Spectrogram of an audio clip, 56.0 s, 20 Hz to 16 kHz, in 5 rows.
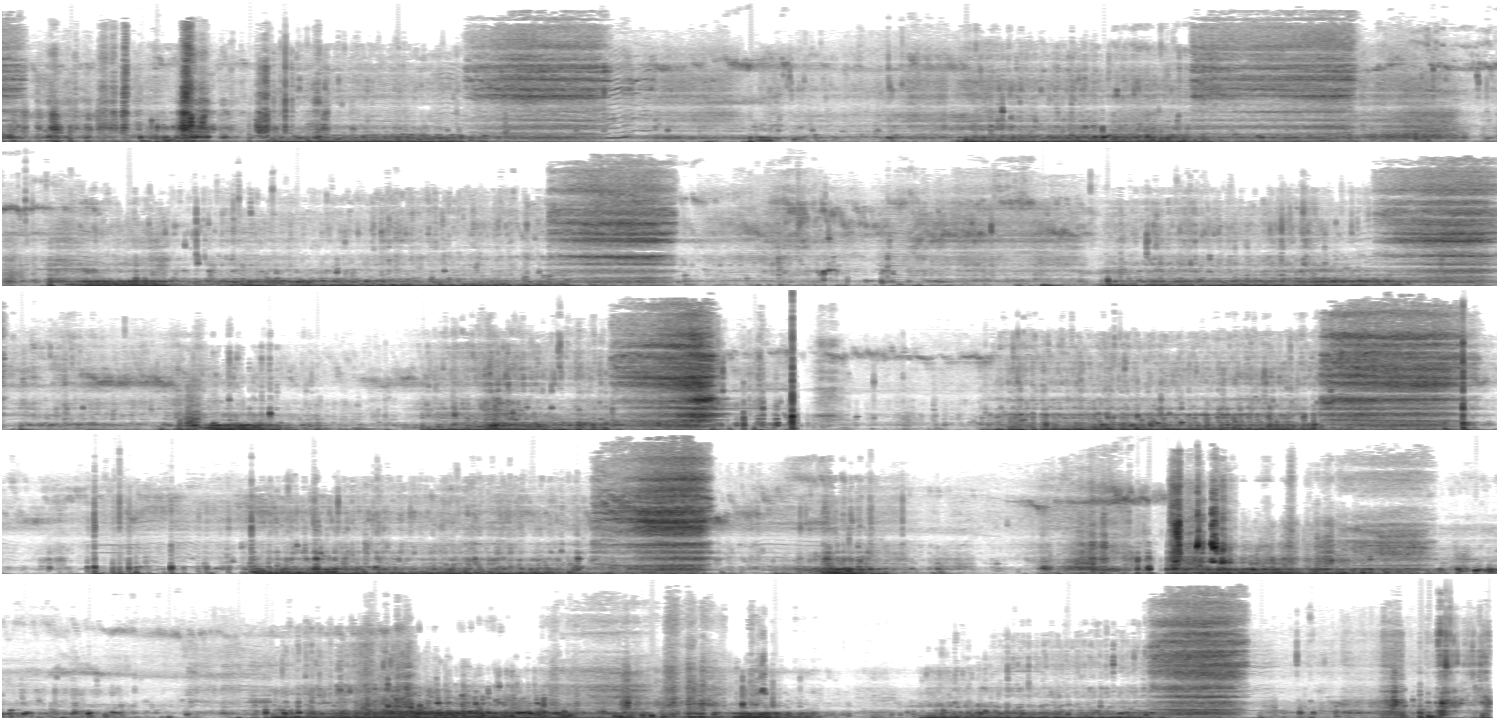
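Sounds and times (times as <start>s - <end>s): exhaled bubbles rumbling: 0.0s - 56.0s
regulator inhale hiss: 3.5s - 5.6s, 9.0s - 11.2s, 15.4s - 16.6s, 21.6s - 22.7s, 27.0s - 29.0s, 32.3s - 33.8s, 38.1s - 39.4s, 43.7s - 44.6s, 53.4s - 54.4s.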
